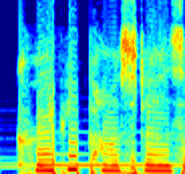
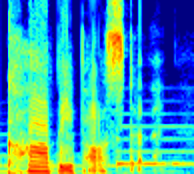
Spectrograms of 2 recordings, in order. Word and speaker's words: copypasta: name creepypasta comes from copypasta which it's really supposed to be pronounced like copy paste uh it started out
